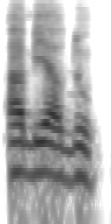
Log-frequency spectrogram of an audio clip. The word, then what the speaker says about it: أبيض: هذا الحائط أبيض Abiyadu. D'où c'est un dad et non pas un dal.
